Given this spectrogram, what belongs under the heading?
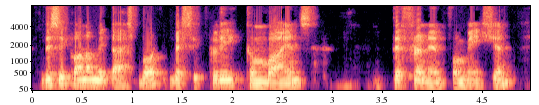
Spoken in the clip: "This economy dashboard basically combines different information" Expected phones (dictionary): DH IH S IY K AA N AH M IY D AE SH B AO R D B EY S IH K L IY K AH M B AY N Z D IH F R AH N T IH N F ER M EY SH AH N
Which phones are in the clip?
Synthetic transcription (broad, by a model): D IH S IY K AA N AH M IY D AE S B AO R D B EY S IH K L IY K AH M B AY N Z D IH F R AH N T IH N F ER M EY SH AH N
